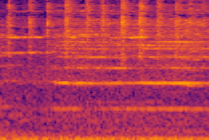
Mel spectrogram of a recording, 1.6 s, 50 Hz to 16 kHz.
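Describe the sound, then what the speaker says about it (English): A train passes close by a KBR925 ballast regulator working in Camden, New Jersey, producing a loud continuous rumble with thin, steady metallic squealing tones riding on top. "Train just going by, making all that noise."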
